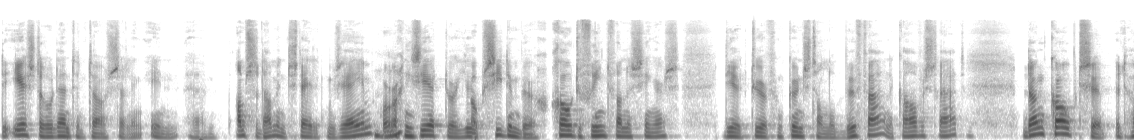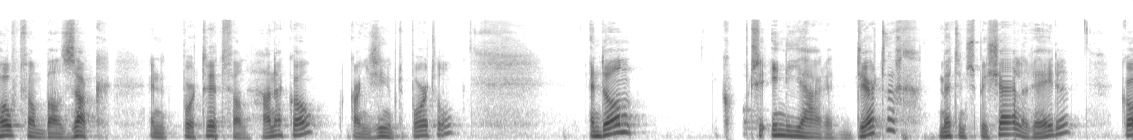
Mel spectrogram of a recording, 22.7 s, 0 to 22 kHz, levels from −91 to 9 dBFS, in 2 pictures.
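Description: At 1.97 to 2.06 s and 4.68 to 4.74 s comes short concealed packet loss: 20 to 40 ms of audio missed the decoder, and the receiver extended the preceding sound to cover it. Each is a brief smear or wobble, seen as a smoothed, briefly repeated patch in the spectrogram.

At 5.46 to 5.55 s a burst of packet loss removes about 60 ms. The concealment holds the last sound as a buzz or hiss that decays, a fading band of repeated harmonics on a spectrogram, before the audio resumes further on.

Further short concealed losses of 40 ms and 20 ms follow at 8.61 to 8.66 s and 13.46 to 13.50 s.

At 18.62 to 18.80 s the sound turns into a fading buzz or hiss and then about 70 ms of near-silence, a flat gap in the waveform, with about 160 ms missing. The likely cause is a long network dropout.

At 21.38 to 21.52 s a second burst of packet loss drops about 100 ms, again heard as a decaying held sound before the audio returns.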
